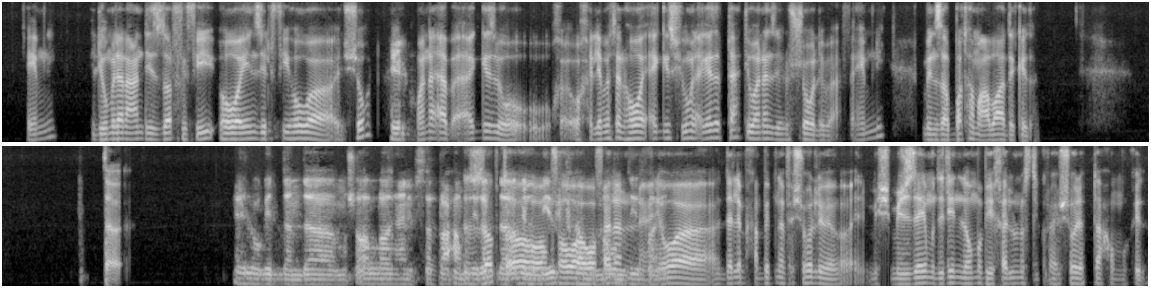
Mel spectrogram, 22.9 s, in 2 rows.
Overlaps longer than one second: present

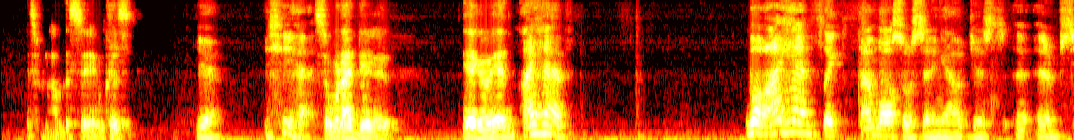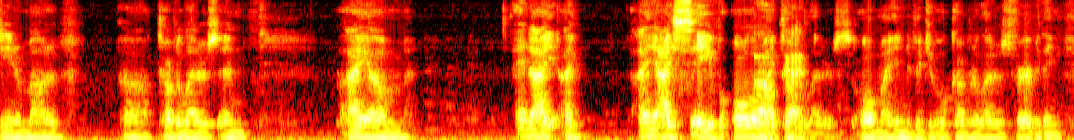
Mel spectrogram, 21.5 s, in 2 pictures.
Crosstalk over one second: none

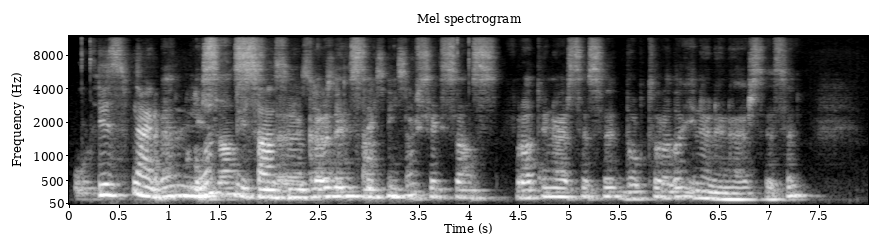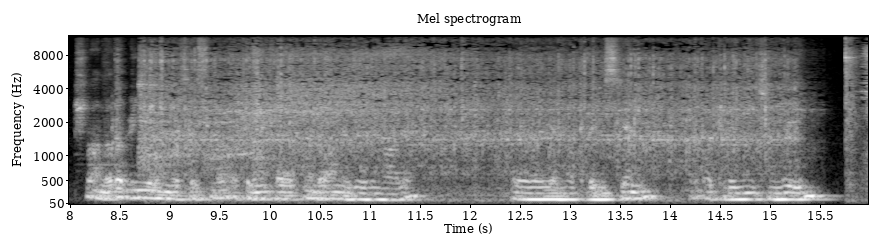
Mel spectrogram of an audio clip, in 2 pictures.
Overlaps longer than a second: present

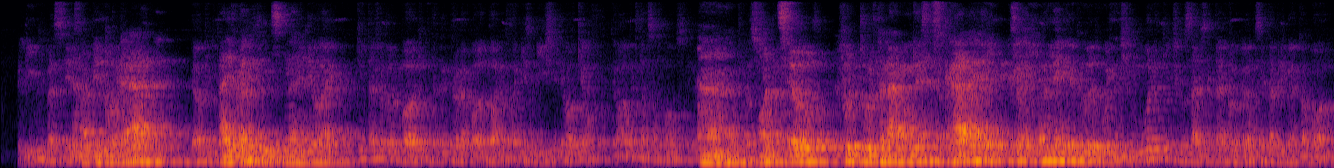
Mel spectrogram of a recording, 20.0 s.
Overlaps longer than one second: present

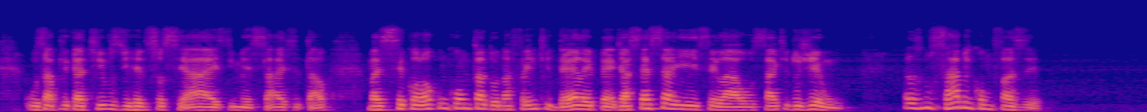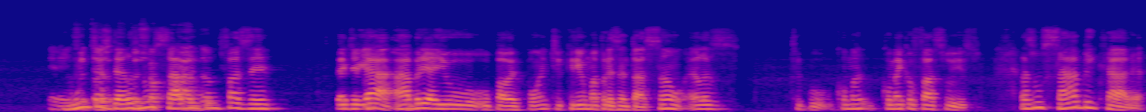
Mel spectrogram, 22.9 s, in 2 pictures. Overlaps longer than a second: present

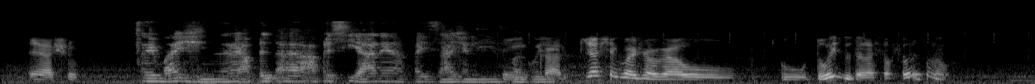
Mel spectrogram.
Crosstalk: present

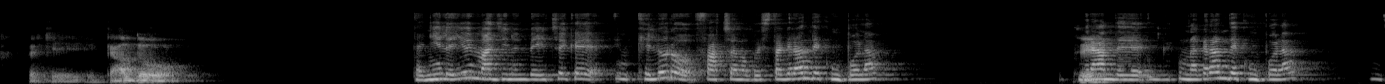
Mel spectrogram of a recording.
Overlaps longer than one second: none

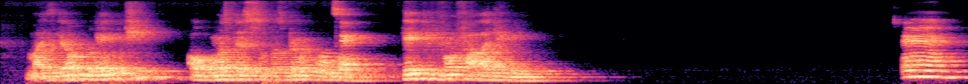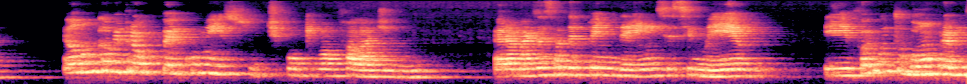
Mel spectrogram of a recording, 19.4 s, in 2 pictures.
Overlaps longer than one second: none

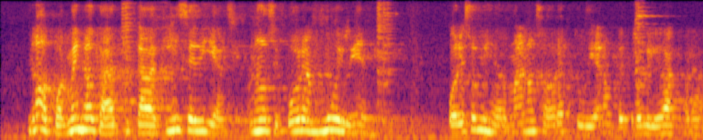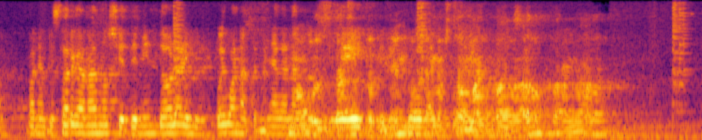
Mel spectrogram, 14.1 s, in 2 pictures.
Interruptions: present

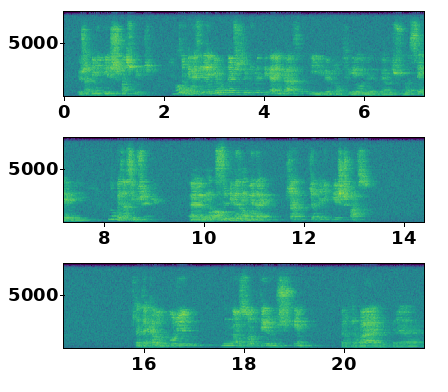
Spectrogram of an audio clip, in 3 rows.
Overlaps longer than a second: present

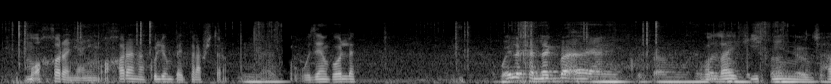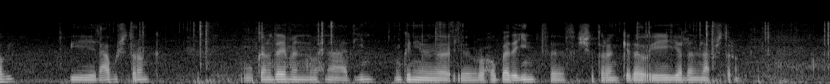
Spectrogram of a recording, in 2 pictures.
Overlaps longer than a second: present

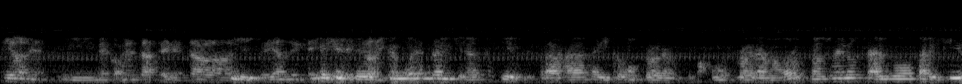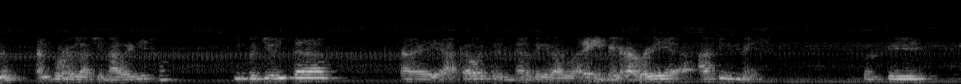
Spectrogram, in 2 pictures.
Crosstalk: present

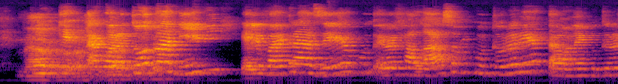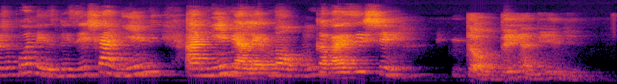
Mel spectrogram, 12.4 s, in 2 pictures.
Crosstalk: present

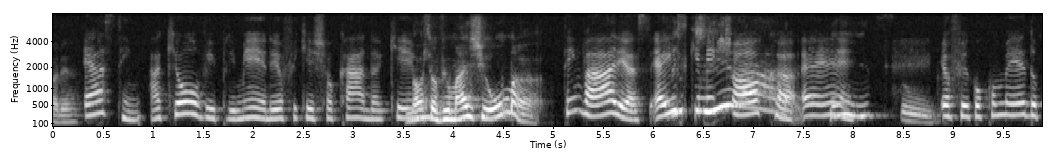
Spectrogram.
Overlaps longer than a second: present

